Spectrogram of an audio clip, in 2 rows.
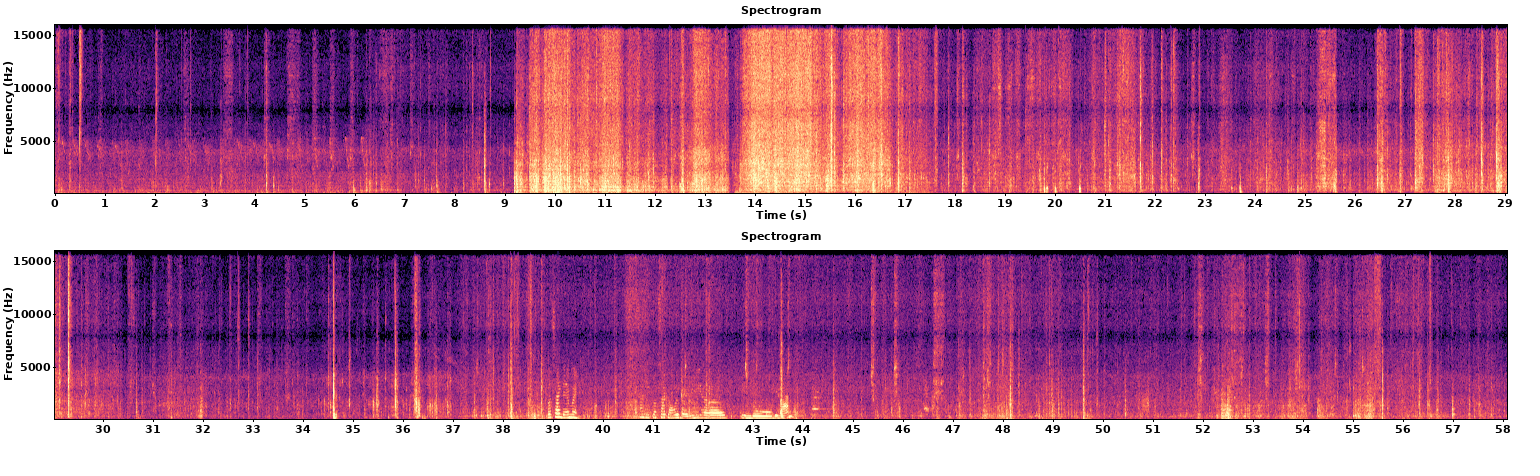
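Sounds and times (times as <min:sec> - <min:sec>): rustling and crackling: 0:00.0 - 0:58.0.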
